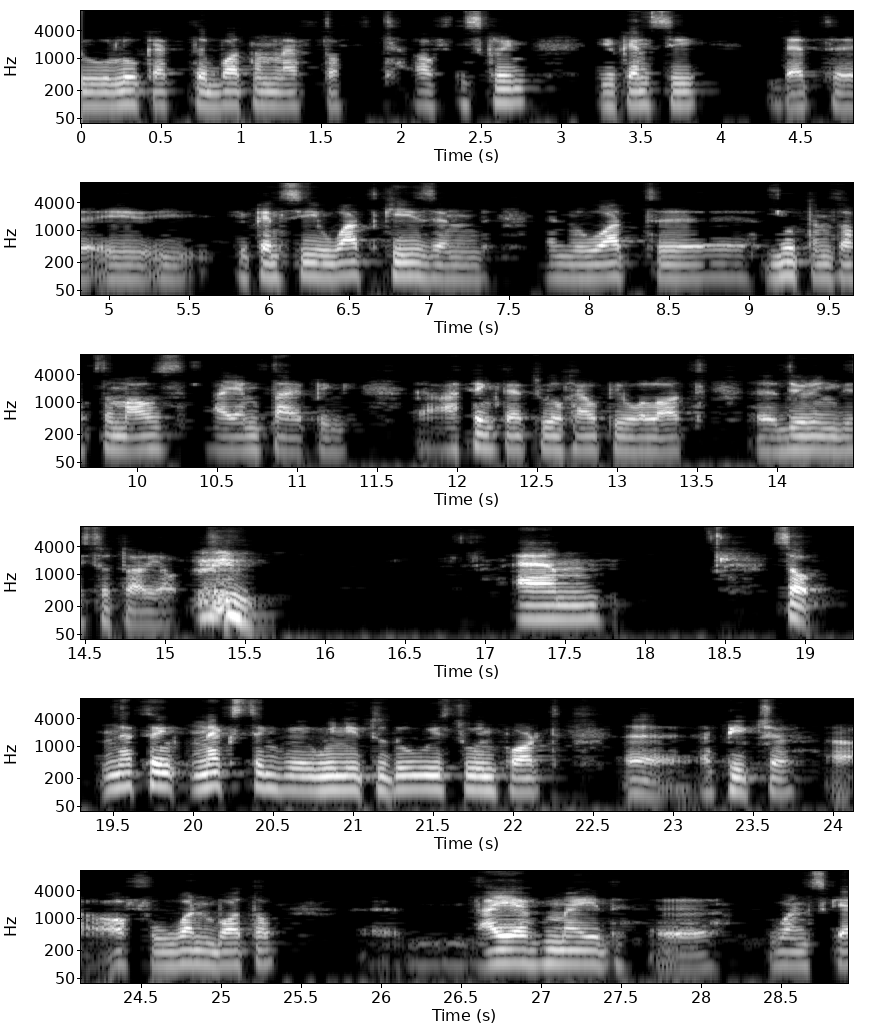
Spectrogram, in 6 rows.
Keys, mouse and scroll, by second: 2.3 click, 2.7 click, 3.3-3.6 drag, 3.6-4.3 right drag, 4.3 drag, 7.8 click, 8.7 click, 9.2-14.4 drag.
